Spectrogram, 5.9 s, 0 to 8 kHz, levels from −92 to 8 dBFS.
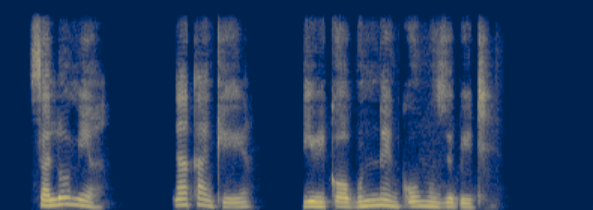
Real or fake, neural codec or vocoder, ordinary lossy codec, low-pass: fake; codec, 44.1 kHz, 2.6 kbps, DAC; none; 7.2 kHz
